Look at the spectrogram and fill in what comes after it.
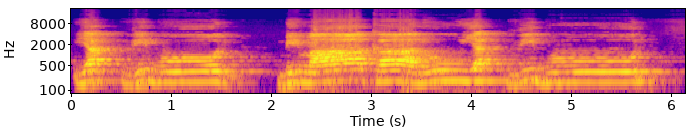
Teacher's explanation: یہ کاف ہے، یہ باریک کاف ہے اور یہ ذال ہے، بغیر سیٹی کے ادا ہوگا. ہم پڑھ جاتے ہیں یکذبون، جبکہ یہ زی نہیں ہے، ذی ہے، ذال ہے.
